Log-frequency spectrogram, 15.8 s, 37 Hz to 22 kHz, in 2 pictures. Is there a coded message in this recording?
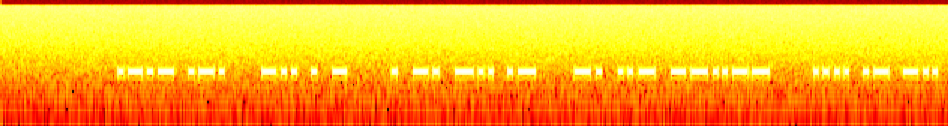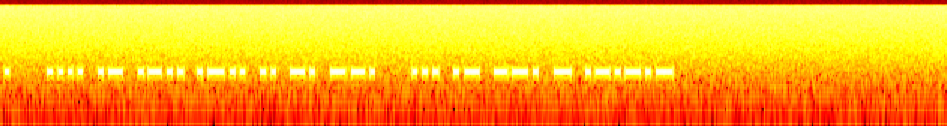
Yes: Morse code (with Swedish letters) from 0.9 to 13.6 s, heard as a keyed tone, hand-sent with a straight key, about 28 wpm, 590 Hz. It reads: ÄR DET ENDA NU, HADE HALLING SAGT.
